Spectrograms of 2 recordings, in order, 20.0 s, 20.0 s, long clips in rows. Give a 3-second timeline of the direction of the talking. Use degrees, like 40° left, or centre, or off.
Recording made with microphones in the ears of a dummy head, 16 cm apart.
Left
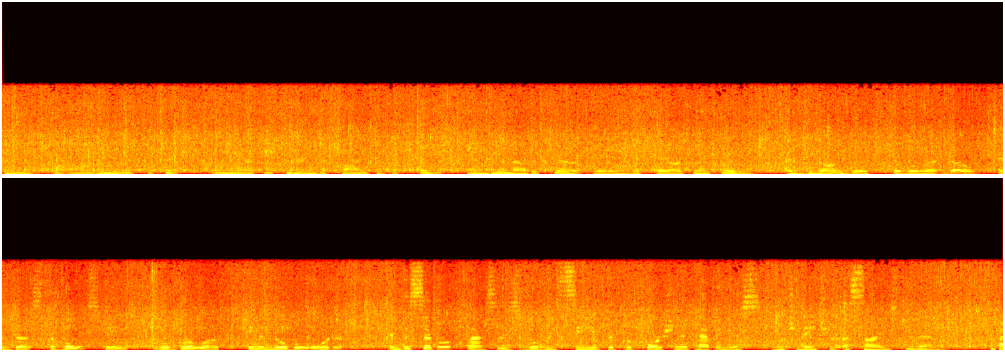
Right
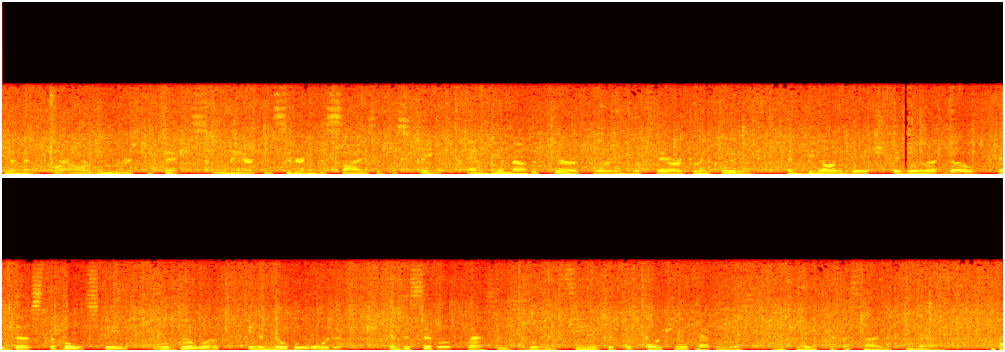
60° right, 60° right, 50° right, 20° right, 10° left, 40° left, 50° left.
